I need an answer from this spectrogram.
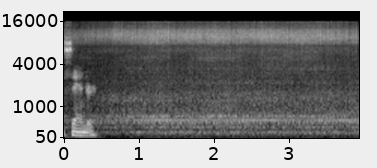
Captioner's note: machine whirs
